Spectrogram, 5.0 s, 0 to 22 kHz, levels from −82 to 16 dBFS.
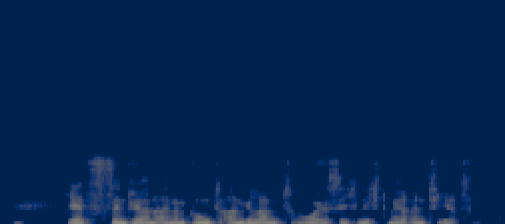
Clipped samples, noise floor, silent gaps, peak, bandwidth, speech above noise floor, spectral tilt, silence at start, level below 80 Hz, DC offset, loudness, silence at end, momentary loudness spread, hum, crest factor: under 0.1%; -68 dBFS; none; -22 dBFS; 6.8 kHz; 30 dB; -7.5 dB/octave; 0.15 s; -76 dBFS; under 0.1%; -39 LUFS; 0.5 s; 9 LU; none; 18 dB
